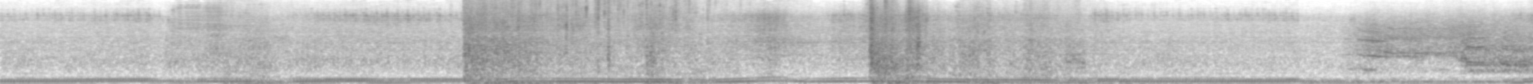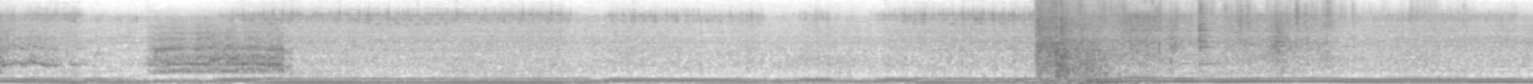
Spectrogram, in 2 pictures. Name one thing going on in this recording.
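A car engine revs and hums steadily, rising and falling in pitch.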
